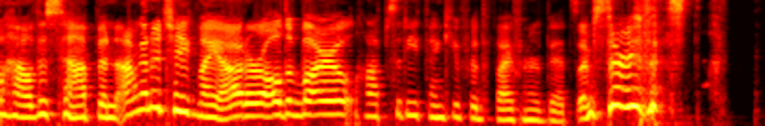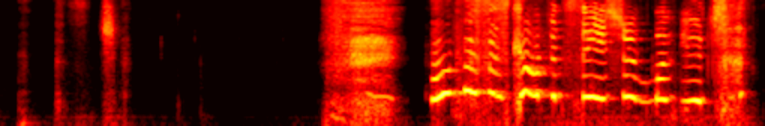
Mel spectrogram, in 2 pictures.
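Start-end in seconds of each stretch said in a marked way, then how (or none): 3.9-6.0 giggly apology. Real, not acted. 7.2-10.1 very high, slow, squeaky cartoon voice; squeaky silly voice. Streamer making amends to chat in a squeaky high voice.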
